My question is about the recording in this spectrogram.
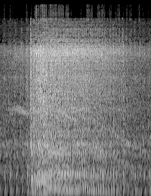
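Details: Suzuki Gixxer motorcycle: a short crank, then the single-cylinder catches and settles into a steady, even idle with a regular thump and no clatter.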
